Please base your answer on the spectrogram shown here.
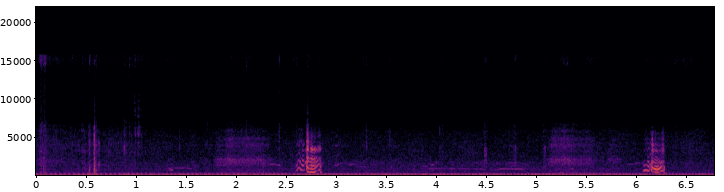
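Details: Teetar, the grey francolin, giving two short, harsh, ringing call notes about three and a half seconds apart against a steady low rumbling background.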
